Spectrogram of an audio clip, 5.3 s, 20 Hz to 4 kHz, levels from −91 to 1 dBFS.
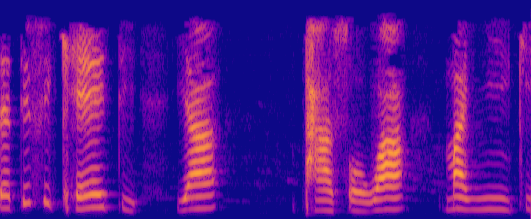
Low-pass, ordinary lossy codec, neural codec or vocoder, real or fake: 3.6 kHz; MP3, 24 kbps; none; real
